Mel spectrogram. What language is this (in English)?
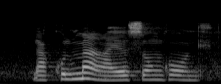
Swati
